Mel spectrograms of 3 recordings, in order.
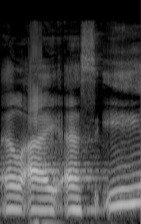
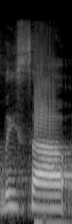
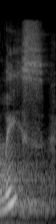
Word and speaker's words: Lise: It is actually spelled L-I-S-E. It is pronounced Lisa or Lise, but I get called Lise all the time, so if you can avoid that, that would be awesome.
